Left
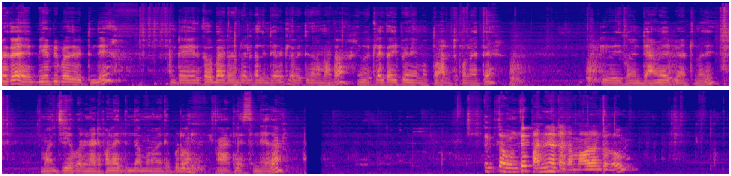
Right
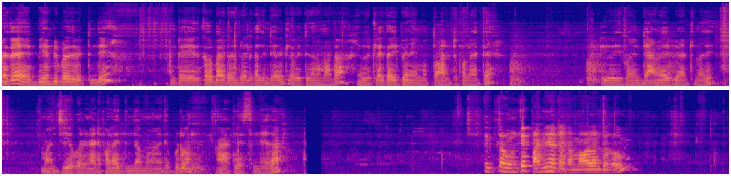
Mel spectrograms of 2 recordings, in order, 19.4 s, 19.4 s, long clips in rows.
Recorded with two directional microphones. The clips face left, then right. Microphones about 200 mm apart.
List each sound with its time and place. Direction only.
0.0 s speech: 10° left (ahead or behind)
3.1 s speech: 5° left (ahead or behind)
3.4 s speech: 35° right (ahead or behind)
3.8 s speech: 5° left (ahead or behind)
7.9 s speech: 10° left (ahead or behind)
16.0 s a man's voice: 10° left (ahead or behind)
